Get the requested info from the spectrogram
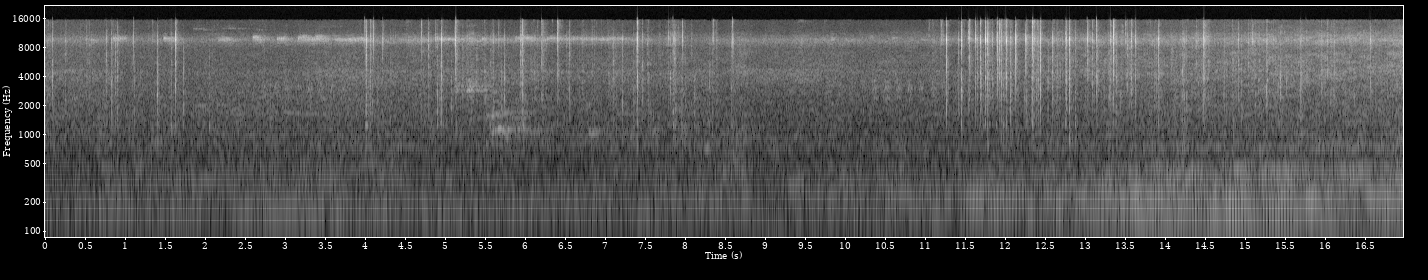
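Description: Low outdoor rumble of road traffic that grows louder about eleven seconds in, as of a vehicle passing, with scattered crackles of a crinkled snack bag.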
